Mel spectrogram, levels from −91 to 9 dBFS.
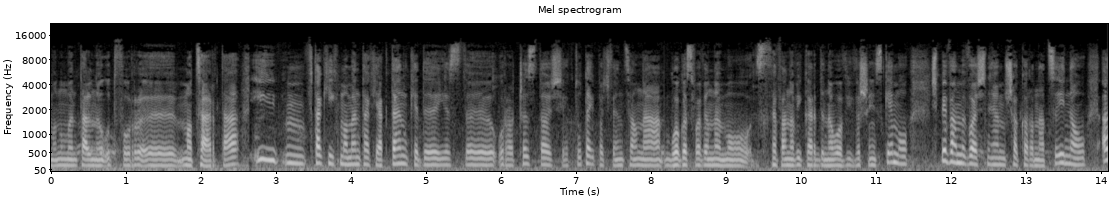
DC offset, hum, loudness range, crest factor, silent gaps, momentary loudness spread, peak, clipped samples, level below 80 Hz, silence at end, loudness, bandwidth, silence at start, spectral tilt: under 0.1%; none; 2 LU; 20 dB; none; 6 LU; -2 dBFS; under 0.1%; -40 dBFS; 0 s; -22 LUFS; 13.5 kHz; 0 s; -5 dB/octave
